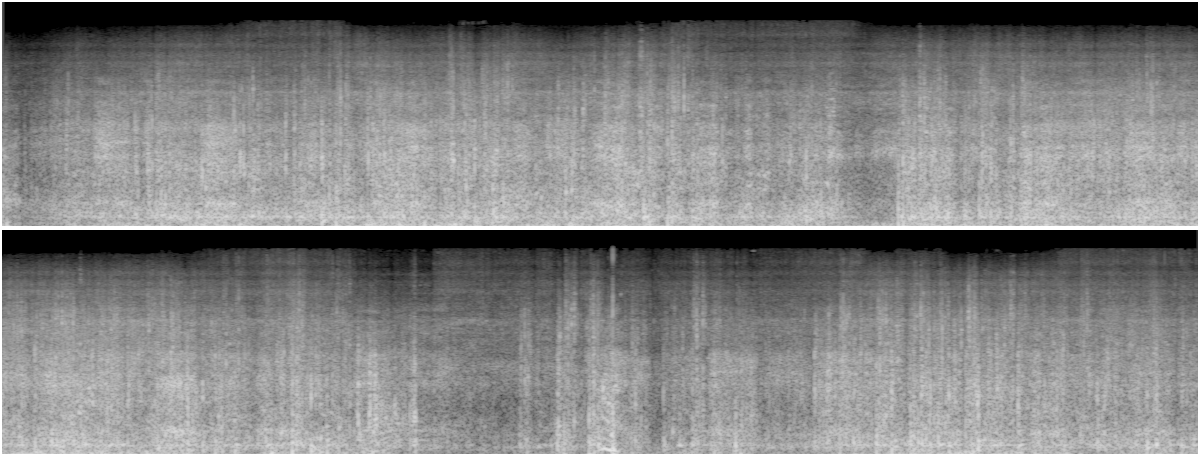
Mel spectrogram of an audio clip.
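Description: Mountain bike ridden down a rough freeride trail: steady rushing tyre and wind noise with constant clattering and rattling from the bike over roots and rocks. The noise dips briefly about sixteen seconds in, then a sharp knock follows.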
